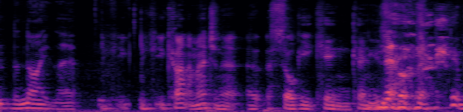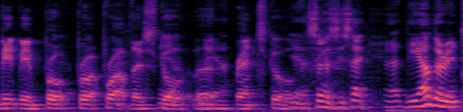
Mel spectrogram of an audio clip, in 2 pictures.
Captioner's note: laughs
